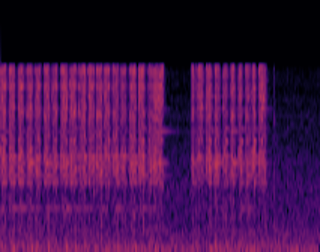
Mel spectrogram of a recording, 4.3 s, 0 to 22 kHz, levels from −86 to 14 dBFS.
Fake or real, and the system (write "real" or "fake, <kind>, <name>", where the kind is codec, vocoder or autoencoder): real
